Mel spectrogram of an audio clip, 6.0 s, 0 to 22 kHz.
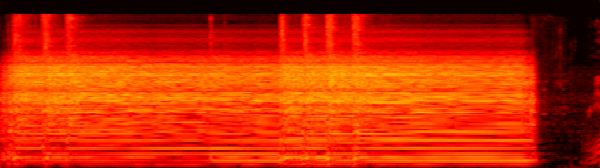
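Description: Nash T-57 Telecaster played through a Walrus Audio Jupiter fuzz pedal with its bass boost switched on, into a Morgan RCA35 amp: sustained, heavily fuzzed chords that change about two seconds in, then are cut off suddenly near the end. The bass boost is plainly heard in this clipping mode.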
